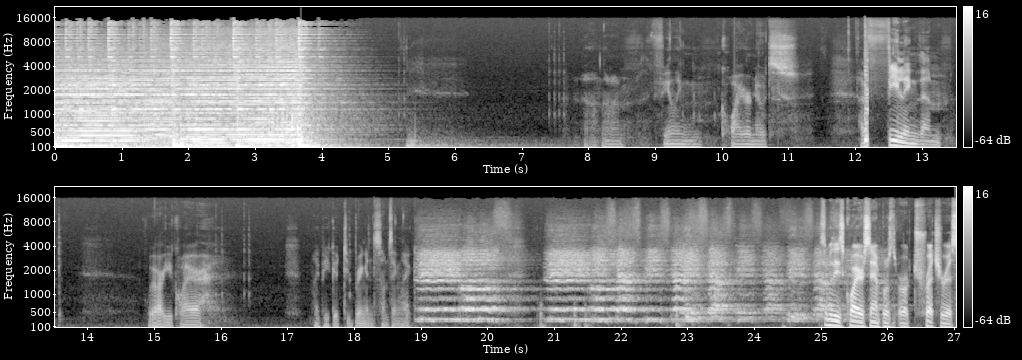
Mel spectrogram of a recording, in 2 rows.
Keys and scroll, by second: 3.6 space, 11.8 ctrl+alt+l.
